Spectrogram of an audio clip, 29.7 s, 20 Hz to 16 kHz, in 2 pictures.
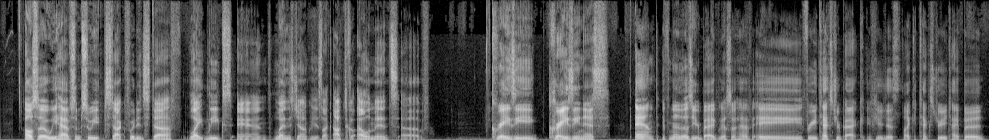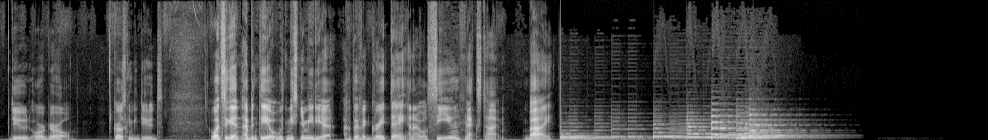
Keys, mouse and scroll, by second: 0.1 click.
